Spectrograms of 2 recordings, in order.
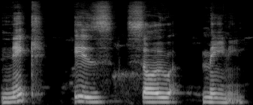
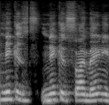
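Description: First: The name is said slowly and carefully. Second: The name is said very fast. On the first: The speaker calls it right. "Is that better, guys? Is that how you want me to pronounce it?" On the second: The speaker calls it wrong. "I just said it really fast"

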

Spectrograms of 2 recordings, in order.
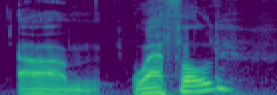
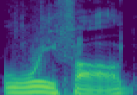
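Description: First: The first syllable is a short 'weff'. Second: The first syllable is a long 'we'. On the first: This is how other people say the name. The speaker calls it wrong. "they pronounce it. It's funny" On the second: This is how the name is meant to be said. The speaker calls it right. "it's like we, and then I move my right hand down, falled down"

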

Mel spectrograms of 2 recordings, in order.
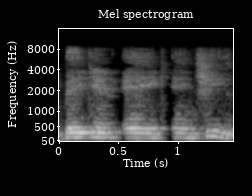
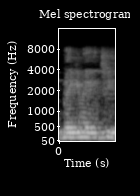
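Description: First: It is said slowly, word by word. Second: It is said fast, run together.

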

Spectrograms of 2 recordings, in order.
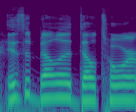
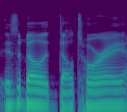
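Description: First: The name is pronounced the plain English way. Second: The name is pronounced the Italian way.

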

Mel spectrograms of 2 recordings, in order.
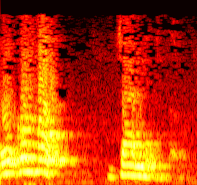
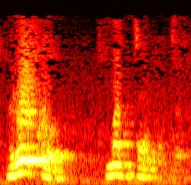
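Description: First: The pause comes right after 'mat'. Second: The pause comes right after 'roko'.

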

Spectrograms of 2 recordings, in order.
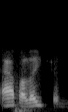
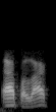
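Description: First: It is pronounced the way outsiders say it. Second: It is pronounced the way locals say it. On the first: The speaker is not from the region. The speaker calls it wrong. "you never said the Appalachian Mountain" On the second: The speaker is from the region. The speaker calls it right. "No, no, Appalachian"

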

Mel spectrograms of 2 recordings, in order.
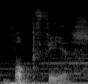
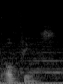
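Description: First: The b sound is clearly pronounced. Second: The b sound is left out. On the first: "do you pronounce the b" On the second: "or do you say"

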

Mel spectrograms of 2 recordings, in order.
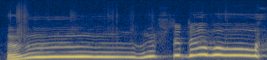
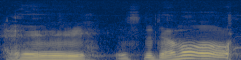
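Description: First: It is said a little louder. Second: It is said at a quiet, normal volume.

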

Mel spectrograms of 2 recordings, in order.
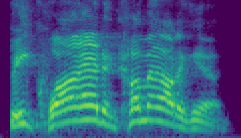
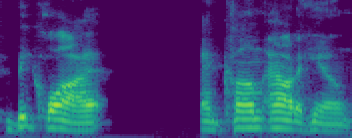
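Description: First: The line is spoken loudly as a shout. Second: The line is spoken in a calm, quiet voice. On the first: The speaker calls it right. "Jesus shouted at him" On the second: The speaker calls it wrong. "But he didn't say it like that"

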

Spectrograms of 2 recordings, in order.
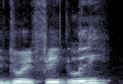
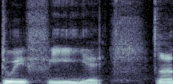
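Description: First: The name is said more loosely, less enunciated. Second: The name is carefully and fully enunciated. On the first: "Some people say Due Figli" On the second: "you enunciate Due Figlie"

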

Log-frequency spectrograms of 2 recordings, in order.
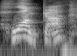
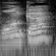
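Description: First: An H sound is added at the start. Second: An R sound is added at the end. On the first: "with an H at the beginning" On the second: "with an R on the end"

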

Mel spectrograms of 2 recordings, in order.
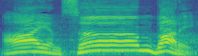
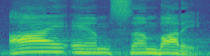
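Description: First: It is said forcefully, with slow, drawn-out emphasis. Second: It is said plainly, at an ordinary pace. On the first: "That's how he would say it" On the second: "he didn't say it like that"

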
